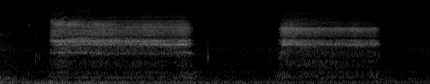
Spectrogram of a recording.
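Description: A person's two long breaths close to the microphone, the first about a second and a half long, the second about a second, with a short gap between.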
